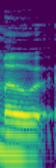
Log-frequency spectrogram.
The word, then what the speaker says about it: Meaux: from the town of moe within BRE and Moe is spelled MEA UX just like how we spoke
